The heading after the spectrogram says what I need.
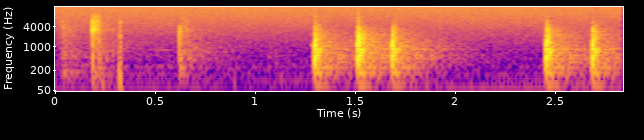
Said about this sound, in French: Frappe à la porte.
